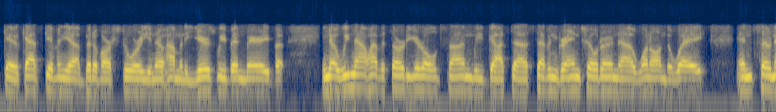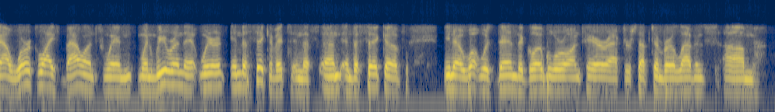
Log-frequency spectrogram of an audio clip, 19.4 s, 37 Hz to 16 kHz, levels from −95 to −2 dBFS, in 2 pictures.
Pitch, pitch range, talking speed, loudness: 125 Hz, 120-135 Hz, 230 wpm, -18 LUFS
